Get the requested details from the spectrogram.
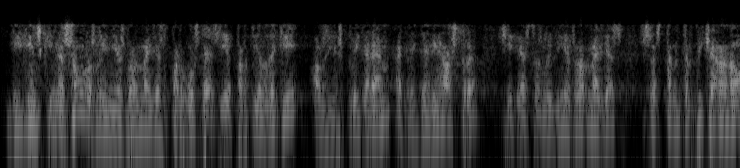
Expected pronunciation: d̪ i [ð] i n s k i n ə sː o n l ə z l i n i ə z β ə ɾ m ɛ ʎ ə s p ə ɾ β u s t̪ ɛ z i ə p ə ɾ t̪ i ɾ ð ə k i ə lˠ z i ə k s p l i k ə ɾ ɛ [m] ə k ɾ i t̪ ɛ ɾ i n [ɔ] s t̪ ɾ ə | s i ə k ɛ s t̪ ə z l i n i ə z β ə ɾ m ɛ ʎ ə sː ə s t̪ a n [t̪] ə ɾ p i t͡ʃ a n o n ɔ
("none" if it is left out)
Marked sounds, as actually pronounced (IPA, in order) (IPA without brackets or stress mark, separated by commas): ɣ, m, ɔ, t̪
